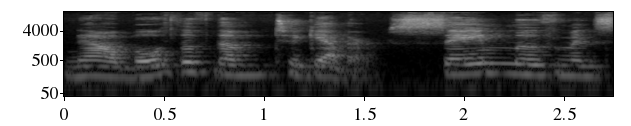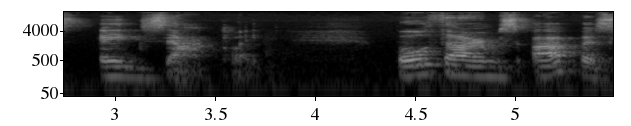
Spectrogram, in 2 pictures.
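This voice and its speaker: At a fairly slow pace, a woman speaks at medium pitch, somewhat breathy, with ordinary pitch variation. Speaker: yoga instructor. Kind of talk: guided exercise class. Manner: slow, deliberate pacing.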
